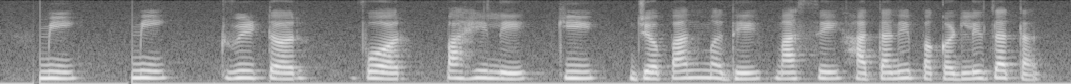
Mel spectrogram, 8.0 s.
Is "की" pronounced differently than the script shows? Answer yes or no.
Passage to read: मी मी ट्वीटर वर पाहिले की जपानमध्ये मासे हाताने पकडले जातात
no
